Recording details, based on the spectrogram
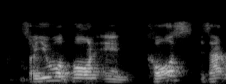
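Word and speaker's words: Korçë: So you were born in Korce, is that right? Am I pronouncing that right? Korce, yeah.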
